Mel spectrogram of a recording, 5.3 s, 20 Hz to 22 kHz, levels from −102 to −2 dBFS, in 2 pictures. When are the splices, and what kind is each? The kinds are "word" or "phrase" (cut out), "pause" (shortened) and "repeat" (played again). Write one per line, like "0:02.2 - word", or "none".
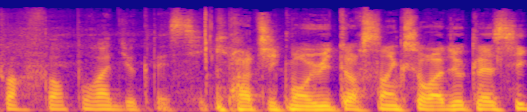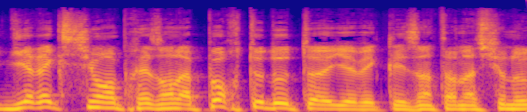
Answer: none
